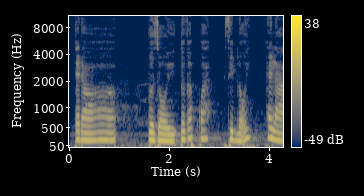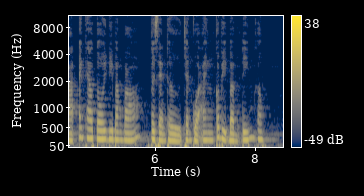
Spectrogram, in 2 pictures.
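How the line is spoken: Shy, smiling. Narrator (Vietnamese): Cô y tá khẽ mỉm cười, có chút xấu hổ

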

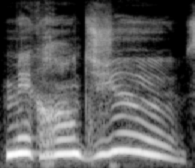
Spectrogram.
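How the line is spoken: Mother exclaiming. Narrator (French): s'écriait ma mère

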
